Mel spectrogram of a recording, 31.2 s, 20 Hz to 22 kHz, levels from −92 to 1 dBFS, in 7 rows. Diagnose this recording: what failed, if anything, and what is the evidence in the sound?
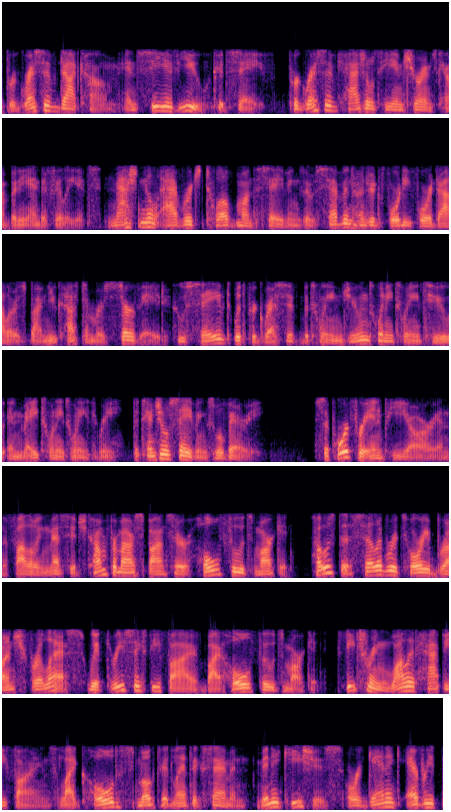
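The codec stage is at fault throughout. The speech is confined to a band of roughly 150 Hz to 3.7 kHz, with nothing above it. The voice has a plainly rough, slightly synthetic grain across all 31 seconds. That is the iLBC codec at work. It rebuilds each frame's excitation independently, and the coarse modelling leaves audible texture. The band limit and character fit iLBC at 15.2 kbps with 20 ms frames.

The network stage adds lost iLBC frames at two points. From 1.68 to 1.71 s, between "and see" and "you could save", the sound briefly turns into a held, buzzy vowel. At 22.92 to 22.98 s, after "a celebratory brunch for", a smear twice as long follows. These gaps fit one and two lost 20 ms packets. The decoder covered each one by repeating the last pitch cycle mixed with noise. Because frames stand alone, clean speech returns immediately.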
